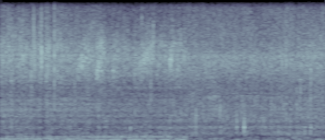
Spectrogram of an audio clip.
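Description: Close, steady hissing sizzle of onions browning in a pan for fish curry, with faint stirring ticks and no voices.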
